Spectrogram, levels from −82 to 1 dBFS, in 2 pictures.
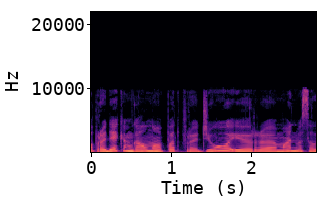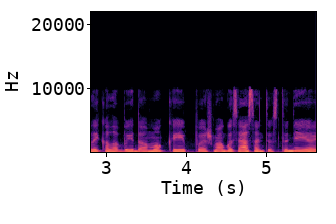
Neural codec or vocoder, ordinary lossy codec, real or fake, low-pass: none; MP3, 64 kbps; real; 9.9 kHz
